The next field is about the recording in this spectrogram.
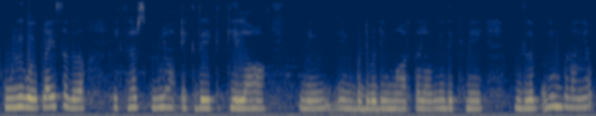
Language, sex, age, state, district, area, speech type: Dogri, female, 18-30, Jammu and Kashmir, Udhampur, rural, spontaneous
